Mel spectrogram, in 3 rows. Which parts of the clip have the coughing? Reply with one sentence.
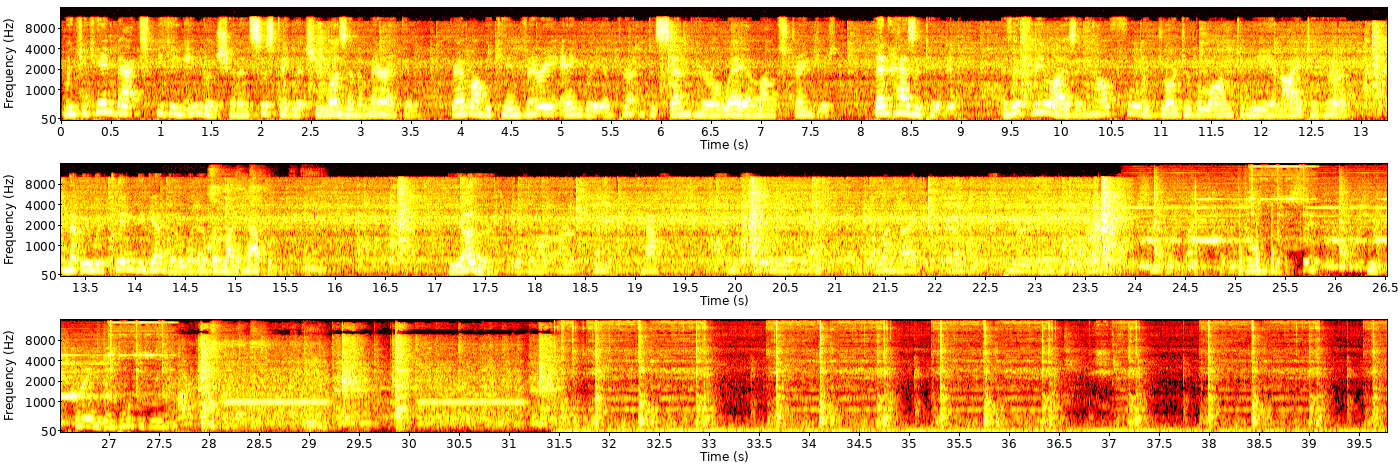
You can hear the coughing from 14.5 to 16.0 s and from 27.6 to 29.6 s.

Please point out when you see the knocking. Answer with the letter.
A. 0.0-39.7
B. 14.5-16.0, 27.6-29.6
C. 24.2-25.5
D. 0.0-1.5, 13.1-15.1
C.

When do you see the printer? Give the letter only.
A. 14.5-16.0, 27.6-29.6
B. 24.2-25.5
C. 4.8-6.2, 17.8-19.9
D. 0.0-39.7
D.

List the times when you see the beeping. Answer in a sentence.
You can't hear the beeping here.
